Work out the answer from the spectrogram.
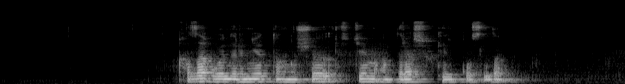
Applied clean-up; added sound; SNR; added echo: neural separator model SepFormer DNS4.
